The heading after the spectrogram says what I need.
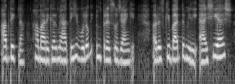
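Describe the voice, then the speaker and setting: Young scheming daughter, self-pleased, high voice, story drama, acted by a woman. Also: fairly even intonation, fairly quick, a little mellow, dry recording, natural voice. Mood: eager, confident.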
